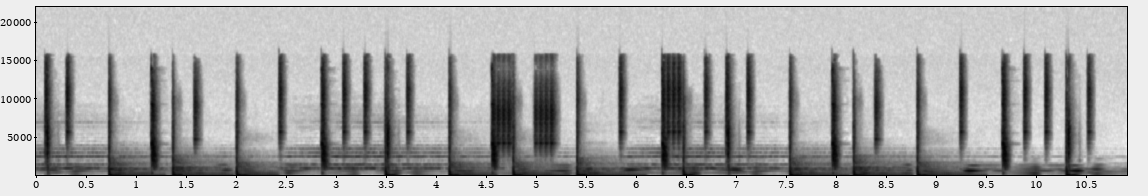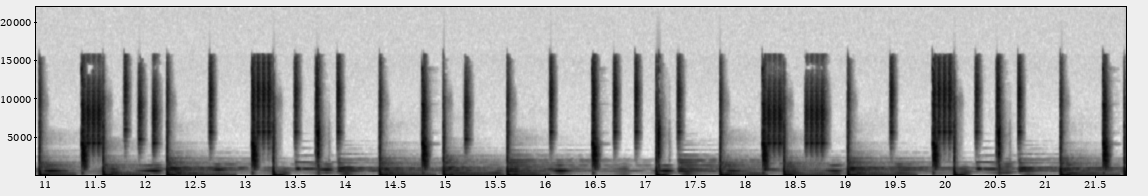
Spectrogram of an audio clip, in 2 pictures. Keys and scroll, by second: 2.1 x, 5.1 x, 6.3-7.2 typing, 17.0 m, 19.9 BackSpace, 20.7 c.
